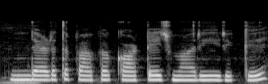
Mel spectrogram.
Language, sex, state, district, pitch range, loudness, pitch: Tamil, female, Tamil Nadu, Nilgiris, 200-210 Hz, -13 LUFS, 210 Hz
